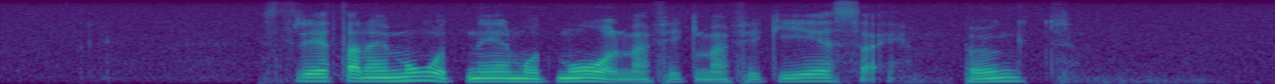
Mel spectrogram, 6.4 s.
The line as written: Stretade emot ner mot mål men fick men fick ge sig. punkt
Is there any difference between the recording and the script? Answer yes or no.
no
